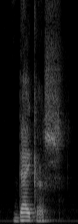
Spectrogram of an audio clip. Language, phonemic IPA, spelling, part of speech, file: Dutch, /ˈdɛikərs/, dijkers, noun, Nl-dijkers.ogg
- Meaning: plural of dijker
